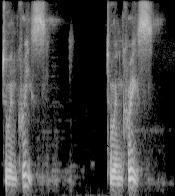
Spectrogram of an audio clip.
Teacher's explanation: notice the stress on the second syllable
